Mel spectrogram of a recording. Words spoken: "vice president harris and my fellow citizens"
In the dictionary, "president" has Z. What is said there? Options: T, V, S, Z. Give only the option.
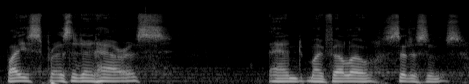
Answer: Z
